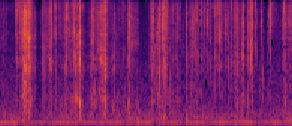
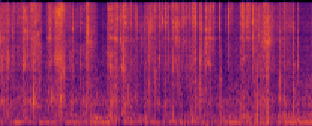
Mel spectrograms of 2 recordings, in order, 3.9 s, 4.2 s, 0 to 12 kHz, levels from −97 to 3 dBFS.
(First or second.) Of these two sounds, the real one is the first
